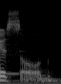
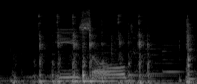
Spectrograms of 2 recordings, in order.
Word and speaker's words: Isolde: Lady Isolde.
